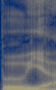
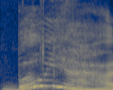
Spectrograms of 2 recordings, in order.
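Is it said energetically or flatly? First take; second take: flatly; energetically. First: It is said flatly, without any energy. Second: It is said with lively, excited energy.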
